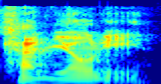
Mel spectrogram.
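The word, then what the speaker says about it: Cagnoni: goals and 17 assists I want to say that's pronounced canoni Canon yeah is that the Italian I know there's a g there but I'm pretty sure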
